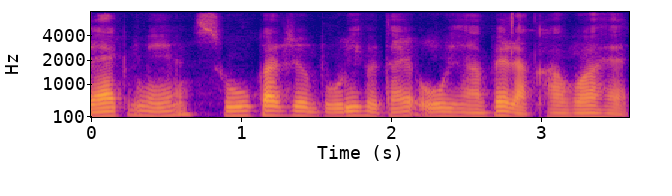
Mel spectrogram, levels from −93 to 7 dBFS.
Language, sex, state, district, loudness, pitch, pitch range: Hindi, male, Odisha, Khordha, -22 LUFS, 120 Hz, 110-125 Hz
